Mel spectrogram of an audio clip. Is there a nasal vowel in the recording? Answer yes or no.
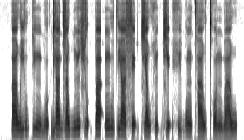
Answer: yes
